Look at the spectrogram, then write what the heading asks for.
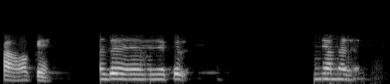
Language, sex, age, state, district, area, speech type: Malayalam, female, 30-45, Kerala, Idukki, rural, conversation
